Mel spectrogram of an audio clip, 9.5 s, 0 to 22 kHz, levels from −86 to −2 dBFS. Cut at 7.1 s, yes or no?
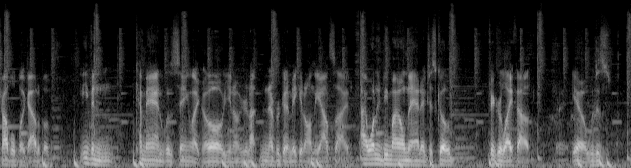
no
